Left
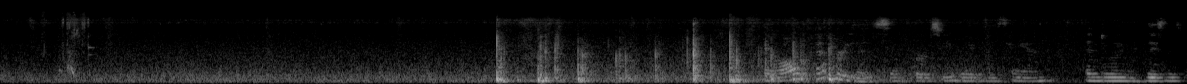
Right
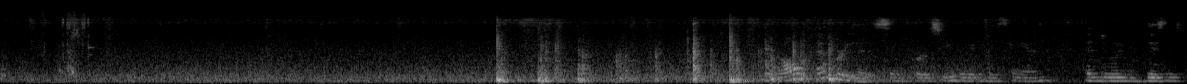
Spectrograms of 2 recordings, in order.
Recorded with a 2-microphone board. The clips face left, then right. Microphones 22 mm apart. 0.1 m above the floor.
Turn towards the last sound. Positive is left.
turn(degrees=55)  # may be behind; listen again after turning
